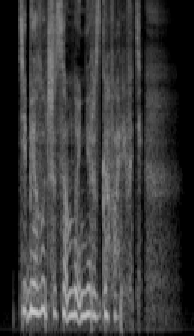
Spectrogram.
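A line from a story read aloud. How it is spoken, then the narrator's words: Wheezy whisper. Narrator (Russian): шепчу я, издавая хрипы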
